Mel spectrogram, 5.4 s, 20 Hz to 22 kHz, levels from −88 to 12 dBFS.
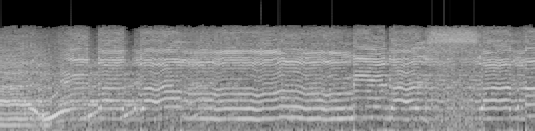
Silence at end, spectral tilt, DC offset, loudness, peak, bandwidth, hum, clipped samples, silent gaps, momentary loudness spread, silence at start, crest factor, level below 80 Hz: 0 s; -1 dB/octave; under 0.1%; -5 LUFS; 0 dBFS; 11.5 kHz; none; under 0.1%; none; 1 LU; 0 s; 8 dB; -32 dBFS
